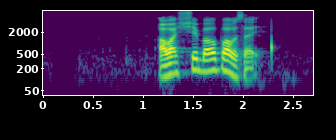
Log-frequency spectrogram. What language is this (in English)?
Sinhala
